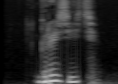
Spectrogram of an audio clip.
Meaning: 1. to threaten 2. to make threatening gestures 3. to threaten, to be about to happen (of something bad) 4. to be in danger of, to face
- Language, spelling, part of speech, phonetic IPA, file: Russian, грозить, verb, [ɡrɐˈzʲitʲ], Ru-грозить.ogg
